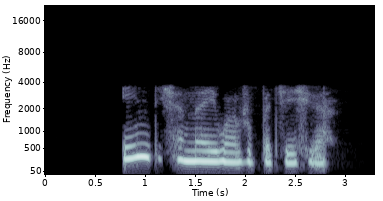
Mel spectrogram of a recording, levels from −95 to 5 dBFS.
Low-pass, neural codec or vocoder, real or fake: 3.6 kHz; none; real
